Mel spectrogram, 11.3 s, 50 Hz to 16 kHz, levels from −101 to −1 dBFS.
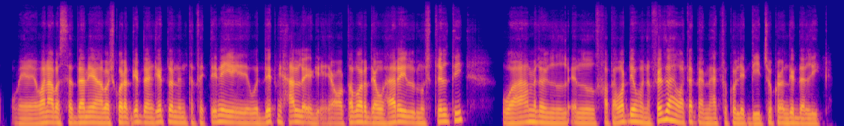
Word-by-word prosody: و 105 -2 -4
وأنا، 120 +3 +4
بس 120 -4 -2
صدقني 125 +1 +3
أنا 115 - +3
باشكرك 120 +2 +2
جدًا، 130 0 +2
جدًا. 135 +3 +1
أنت 120 -3 -3
فدّتني 125 +1 0
وادّيتني 115 +5 -2
حل 135 +1 +2
إج 110 - -1
يعتبر 115 +3 0
جوهَري 120 +3 +3
لمشكلتي 140 - -2 0.5
وهاعمل 125 +4 +1
ال 115 -2 -2
الخطوات 115 +3 -1
دي 145 +1 +2
وهانفِّذها 145 - +3
وهاتابع 125 -1 -2
معاك 110 -1 -4
في 115 - -9
كل 110 0 -2
جديد، 105 -1 -5
شكرًا 115 -1 -2
جدًا 110 -1 0
ليك. 105 -1 -6
115 Hz, 155 wpm, -23 LUFS, 110-130 Hz, 0.5 s, وأنا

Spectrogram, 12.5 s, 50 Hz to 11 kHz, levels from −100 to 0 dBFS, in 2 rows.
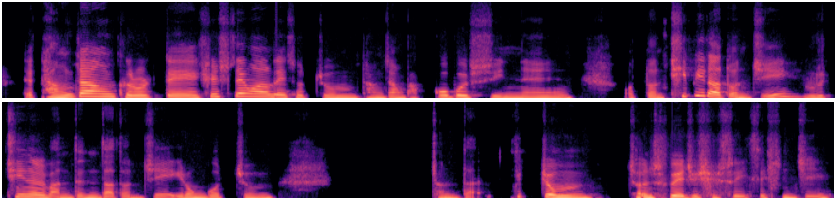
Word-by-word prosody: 네. 220 - -4
당장 270 +6 +5
그럴 215 -3 +3
때 205 -1 +1
실생활에서 280 -6 +1
좀 185 -2 -2
당장 185 -2 -3
바꿔볼 210 +4 +1
수 205 -3 -8
있는 170 -1 -2 0.4
어떤 175 -2 -6
팁이라든지 245 - +1
루틴을 215 +7 -1
만든다든지 180 +4 -3
이런 190 -1 0
것 185 -2 -3
좀 175 -2 -4 1.2
전달 180 -1 -4 0.3
팁 270 - -9
좀 205 -8 +5 0.3
전수해 190 0 +4
주실 180 0 -3
수 175 - -5
있으신지. 175 0 -5
190 Hz, 255 characters per minute, -26 LUFS, 175-230 Hz, 1.2 s, 당장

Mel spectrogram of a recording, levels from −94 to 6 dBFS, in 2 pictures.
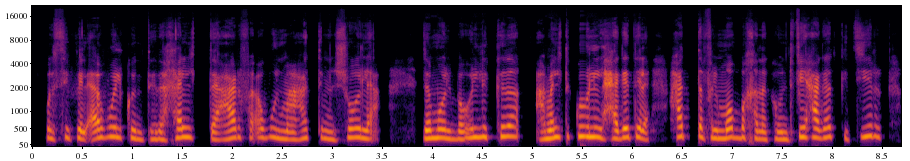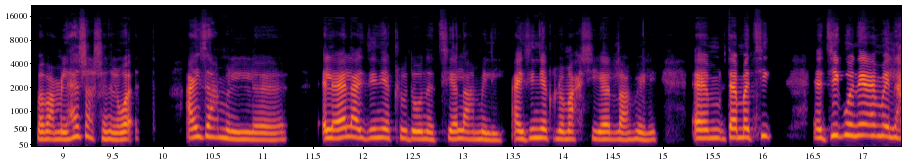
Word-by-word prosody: بُصّي، 235 +2 -6
في 235 - 0
الأول 255 +5 +1
كنت 210 -3 -4
دخلت 245 +5 -1 0.2
عارفة 230 +5 -1
أول 250 -1 -3
ما 205 -2 -1
قعدت 235 +3 -6
من 220 - -3
الشغل، 240 +4 0
ع - - -7 0.5
زي 230 - +6
ما 245 +1 +4
باقول 225 +4 0
لِك 265 -1 0
كده، 280 0 0 0.2
عملت 240 +7 +2
كل 285 -1 +4
الحاجات 255 +1 +3
ال 230 -6 +2 0.2
حتى 275 +1 -2
في 240 - -8
المطبخ، 240 +2 0
أنا 210 - 0
كنت 205 -1 -4
في 270 - +1
حاجات 260 +1 +1
كتير 270 +6 -4 0.3
ما 205 - +3
باعملهاش 210 +8 +1
عشان 225 -5 -3
الوقت، 210 +3 +1 0.4
عايزة 270 +3 +2
أعمل 250 -4 0 0.9
العيال 245 +4 +5
عايزين 245 -1 +1
ياكلوا 240 -1 -2
دونتس، 210 -1 0
يالّا 220 +1 +2
اعمليه، 200 -3 -2
عايزين 225 +3 +2
ياكلوا 225 -3 0
محشي، 215 +1 -3
يالّا 205 -1 +2
اعملي، 195 0 -3 0.4
آمم، 235 0 +3
طب 255 +3 +5
ما 255 - +4
تي 285 +4 -3 0.5
تيجوا 315 +1 +4
نعمل 300 -3 +4
240 Hz, 180 wpm, -23 LUFS, 210-260 Hz, 0.9 s, زي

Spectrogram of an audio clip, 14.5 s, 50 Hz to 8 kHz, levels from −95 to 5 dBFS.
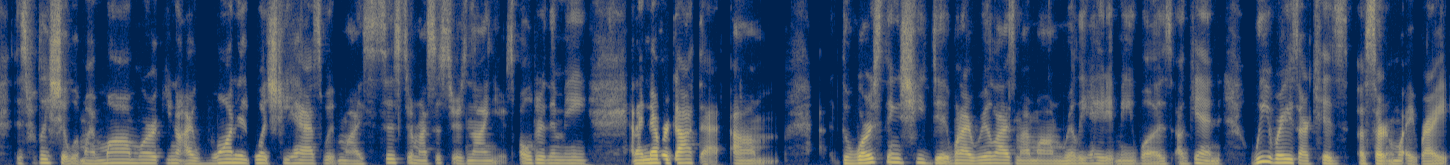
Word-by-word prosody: this 150 - -5
relationship 175 -1 +1
with 135 - -5
my 140 -1 -4
mom 170 +2 -1
work." 165 -1 -1
You 160 - -6
know, 155 - -1
I 145 - 0
wanted 170 +5 0
what 165 -1 +1
she 165 -3 -1
has 155 -1 0
with 155 - -6
my 145 0 -5
sister. 180 +7 -3
My 140 -2 -2
sister 140 - -4
is 140 - -5
9 140 -1 -2
years - - -12
older 165 -1 0
than 155 0 -4
me, 150 -1 -5 0.4
and 150 - +3
I - - +5
never 175 +1 +7
got 175 0 +4
that. - - -3
Um, 70 0 -2
eh, - - -23 0.6
the 155 - +1
worst 180 +6 +5
thing 200 - +2
she 190 0 0
did 85 - +1
when - - +3
I 150 - +5
realized 160 +2 +1
my 70 - -3
mom 70 -1 -3
really 70 +2 -2
hated 145 0 -4
me 70 0 -4
was, 70 - -2
again, 140 -1 -2 0.3
we 220 +5 +4
raise 180 -2 +4
our 140 - +2
kids 140 +1 -2
a - - +1
certain - - +4
way, - - -1
right? - - +1
155 Hz, 225 wpm, -24 LUFS, 140-170 Hz, 0.6 s, never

